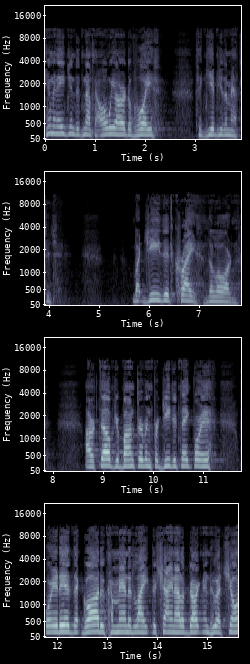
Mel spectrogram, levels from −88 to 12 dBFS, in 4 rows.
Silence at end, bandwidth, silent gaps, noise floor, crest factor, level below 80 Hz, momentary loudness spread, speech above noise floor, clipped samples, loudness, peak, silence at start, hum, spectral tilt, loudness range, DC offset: 0 s; 11.5 kHz; none; -68 dBFS; 20 dB; -68 dBFS; 16 LU; 47 dB; under 0.1%; -21 LUFS; -2 dBFS; 0 s; none; -6 dB/octave; 13 LU; under 0.1%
